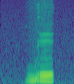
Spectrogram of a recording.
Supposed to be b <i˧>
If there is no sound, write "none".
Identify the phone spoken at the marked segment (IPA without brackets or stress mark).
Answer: ɨ˧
